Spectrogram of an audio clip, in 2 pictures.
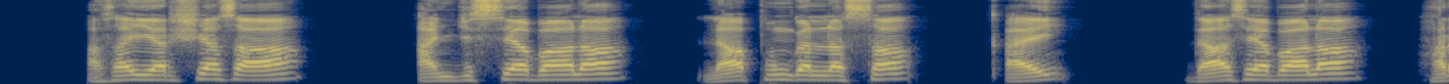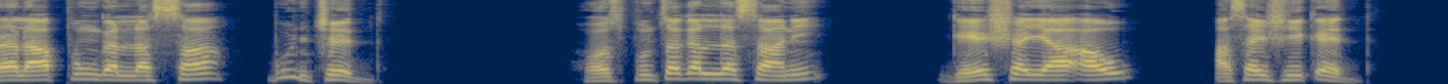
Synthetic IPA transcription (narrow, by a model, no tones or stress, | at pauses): ʔɐs̬ɐjːɐɾʃɪjaːs̬ɐʔaː | ʔɐnd͡ʒɪsːɪjabaːlaː | laːpːʊŋɡɐlːɐsːa | kʼɐj | d̪aːs̬ɪjaːbaːlaː | hɐɾɐlaːpːʊŋɡɐlːɐsːaː | bʊnt͡ʃːe̞ːd̪ːɐ | hoːspʊnt͡sːɐɡɐlːɐsːaːn | ɡe̞ːʃːɐjaːʔɐw | ʔɐsɐjʃ̬iːkʼe̞ːd̪ːɐ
